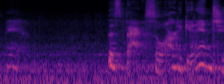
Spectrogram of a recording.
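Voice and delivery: breathy whispered complaint to herself; hushed frustrated aside; whispered grumble. Retold or imitated. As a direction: whisper it under your breath, annoyed. Inner grumble at doctor's office.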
